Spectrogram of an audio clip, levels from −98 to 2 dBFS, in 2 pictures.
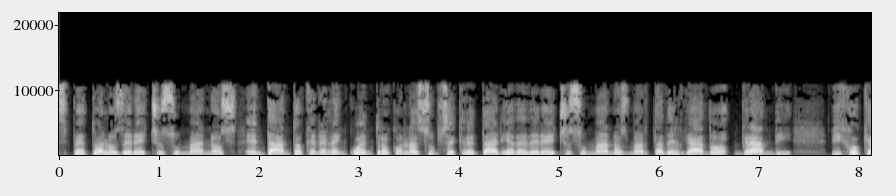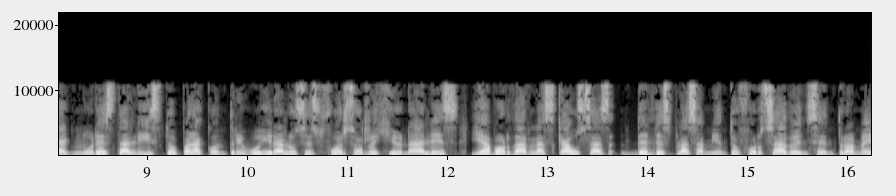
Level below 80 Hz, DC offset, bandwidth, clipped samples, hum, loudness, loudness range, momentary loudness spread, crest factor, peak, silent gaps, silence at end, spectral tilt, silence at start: -54 dBFS; under 0.1%; 11.5 kHz; under 0.1%; none; -15 LUFS; 1 LU; 6 LU; 14 dB; 0 dBFS; none; 0 s; -2.5 dB/octave; 0 s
